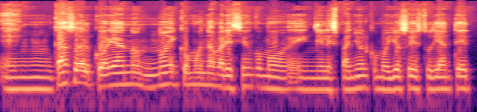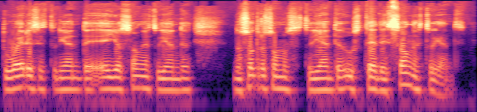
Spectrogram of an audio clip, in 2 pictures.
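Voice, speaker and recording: A man's voice: mid-range voice, flat delivery, normal speed, vocal fry, a little mellow, no echo, studio quality. A man teaching a language lesson in a casual way in Spanish with a Latin American accent, often adding tag questions and fillers.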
